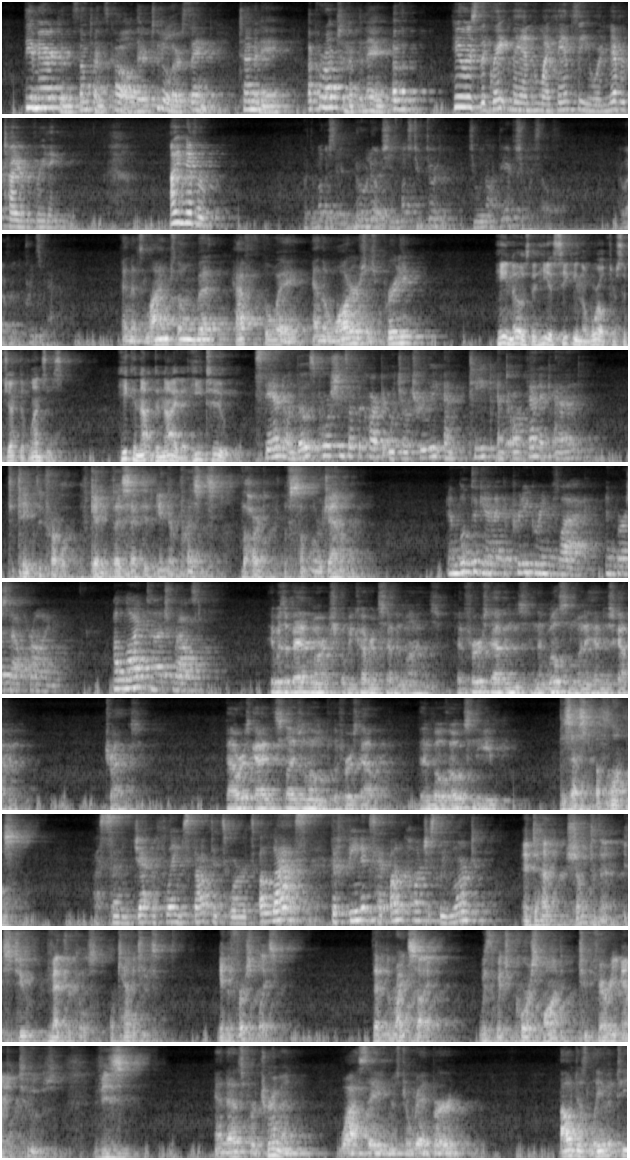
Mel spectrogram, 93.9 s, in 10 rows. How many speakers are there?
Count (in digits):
9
